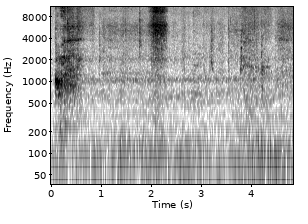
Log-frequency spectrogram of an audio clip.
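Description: A steady, heavy low rumble inside a moving train, recorded in 2012, with occasional faint clicks and rattles over the continuous rolling noise and no one speaking.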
